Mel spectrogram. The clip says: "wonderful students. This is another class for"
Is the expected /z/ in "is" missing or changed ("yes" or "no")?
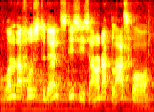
yes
